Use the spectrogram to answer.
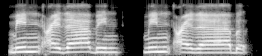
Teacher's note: बा पर कलकला करेंगे साकिन हालत में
